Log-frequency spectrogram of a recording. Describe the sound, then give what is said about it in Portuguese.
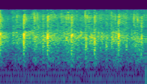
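Applause at a municipal council session as a local culture official is welcomed: a faint, dense wash of many hands clapping, steady throughout with small irregular peaks. “Uma salva de palmas desde já.”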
